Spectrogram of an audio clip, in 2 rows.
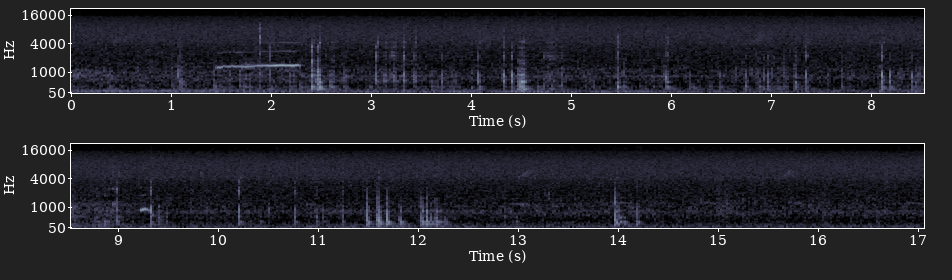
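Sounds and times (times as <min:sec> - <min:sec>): macaque coo call: 0:01.4 - 0:02.4
sharp taps and knocks: 0:13.9 - 0:14.3.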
